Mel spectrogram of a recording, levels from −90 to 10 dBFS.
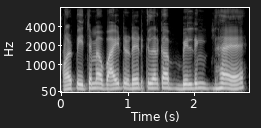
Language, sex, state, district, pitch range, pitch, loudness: Hindi, male, Jharkhand, Garhwa, 150-165 Hz, 160 Hz, -11 LUFS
